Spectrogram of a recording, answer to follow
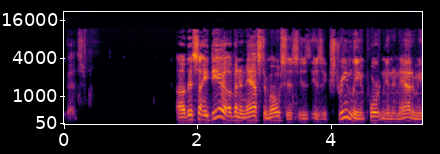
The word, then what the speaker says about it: anastomosis: and by the way anastomosis sis is singular anastomoses where it's ses that would be plural so if if it sounds like i'm crazy because they keep changing the pronunciation there's a reason for that anastomosis is single and s anastomoses is plural so there are a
